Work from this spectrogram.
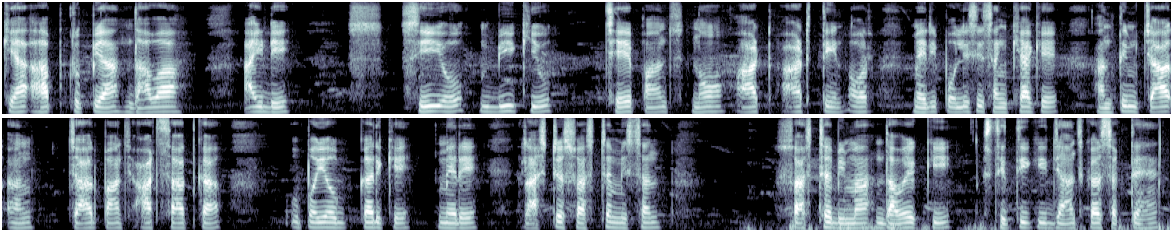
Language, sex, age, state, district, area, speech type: Hindi, male, 45-60, Madhya Pradesh, Chhindwara, rural, read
